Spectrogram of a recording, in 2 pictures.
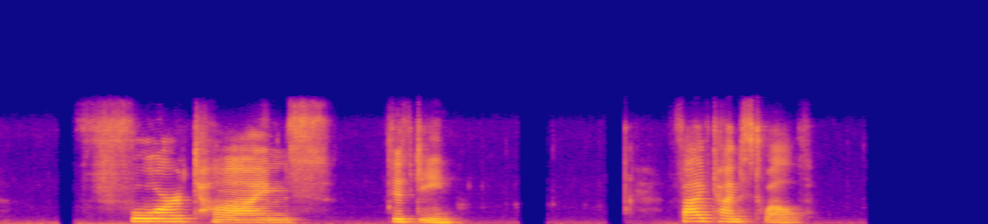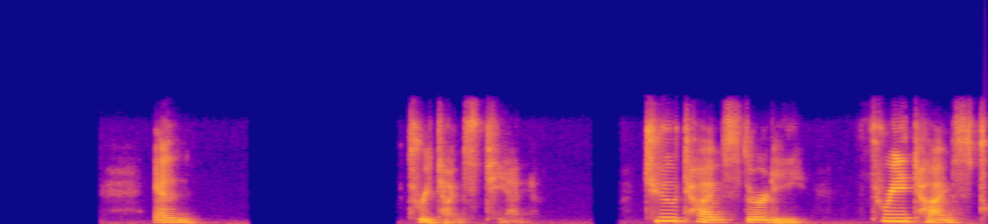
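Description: A woman speaks calmly through a microphone in short phrases with pauses.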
